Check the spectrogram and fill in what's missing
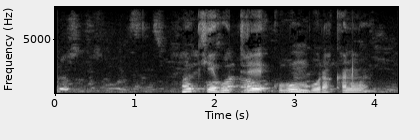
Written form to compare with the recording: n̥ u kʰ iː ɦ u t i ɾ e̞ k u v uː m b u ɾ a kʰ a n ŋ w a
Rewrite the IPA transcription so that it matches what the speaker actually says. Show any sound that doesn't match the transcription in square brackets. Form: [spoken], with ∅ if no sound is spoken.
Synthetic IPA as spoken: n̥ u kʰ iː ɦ u t i ɾ e̞ k u [β] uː m b u ɾ a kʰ a n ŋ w a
